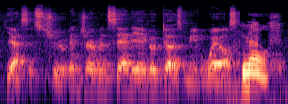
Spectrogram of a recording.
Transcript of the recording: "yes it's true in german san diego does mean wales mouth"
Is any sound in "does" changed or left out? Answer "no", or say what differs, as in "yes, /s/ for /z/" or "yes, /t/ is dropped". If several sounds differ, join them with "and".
no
